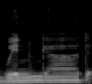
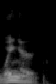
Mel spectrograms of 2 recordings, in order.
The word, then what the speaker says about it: Wingard: It occurs to me that the name of the company that produced the mirror is almost certainly pronounced Wingard in its country of origin, but for now at least I will stubbornly stick with my U.S. Southern Wingard.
